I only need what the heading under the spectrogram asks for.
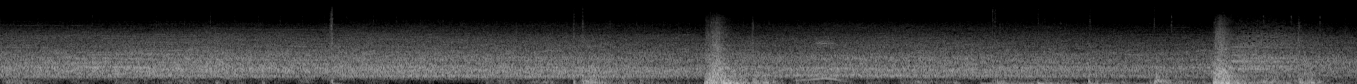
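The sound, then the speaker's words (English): A wrestler's double stomp lands on the ring mat during a Ted DiBiase versus Jeff Jarrett match: two loud, sharp thuds about five seconds apart, rising above a steady, noisy crowd roar that fills the whole stretch. “Oh, double stomp.”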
